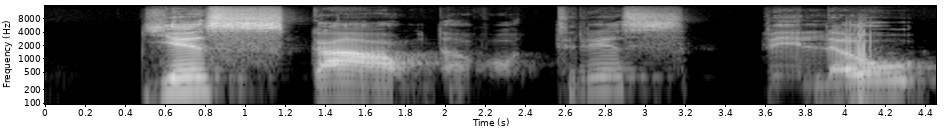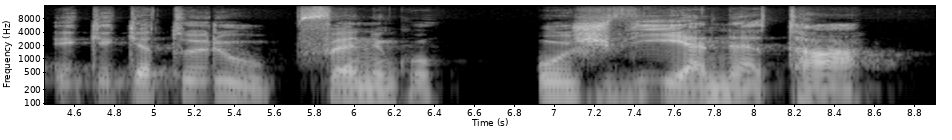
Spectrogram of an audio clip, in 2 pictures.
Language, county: Lithuanian, Vilnius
